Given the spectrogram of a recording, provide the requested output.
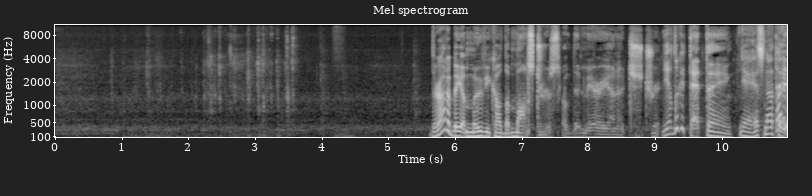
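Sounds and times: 
typing on a computer keyboard: 0:02.1 - 0:03.7
speech: 0:05.6 - 0:10.9.

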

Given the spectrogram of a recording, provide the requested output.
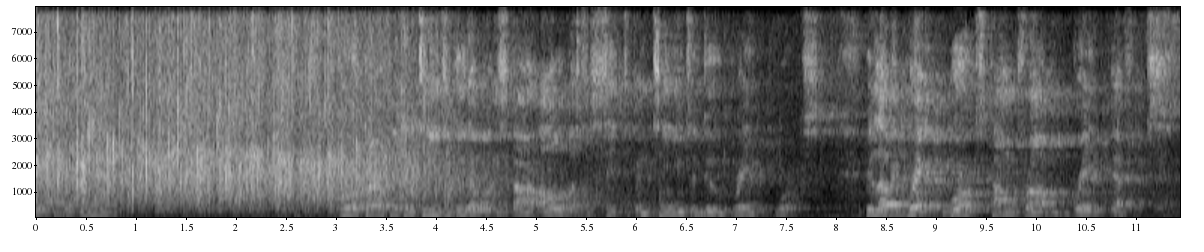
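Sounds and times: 
crowd applauding with hand clapping: 0:00.0 - 0:04.5
speech: 0:03.0 - 0:11.4.

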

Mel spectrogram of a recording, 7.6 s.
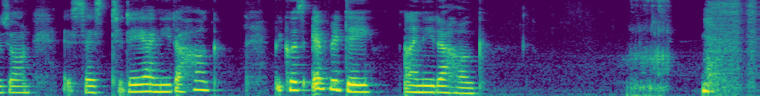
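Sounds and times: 
speech: 0:00.0 - 0:05.0, 0:06.3 - 0:07.4
slurping English breakfast tea from a pink mug: 0:06.2 - 0:06.8.

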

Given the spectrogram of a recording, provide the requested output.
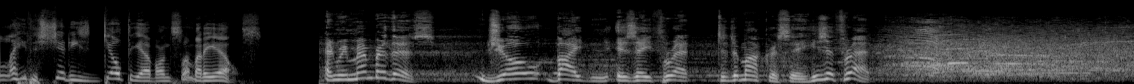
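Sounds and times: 
speech: 0:00.0 - 0:09.2
crowd cheering: 0:08.7 - 0:11.3.

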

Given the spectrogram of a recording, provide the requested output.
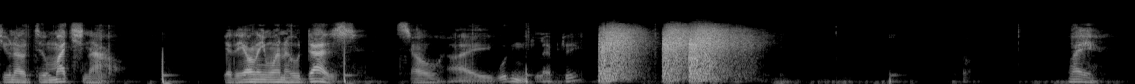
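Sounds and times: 
speech: 0:00.0 - 0:01.2, 0:02.2 - 0:05.9, 0:10.7 - 0:11.1
gun loaded with blanks firing in a radio drama: 0:06.0 - 0:07.7.

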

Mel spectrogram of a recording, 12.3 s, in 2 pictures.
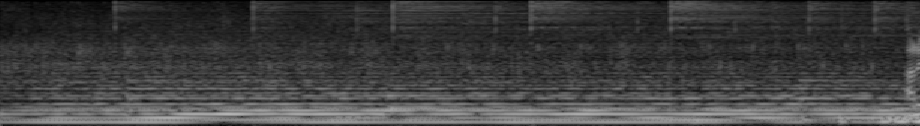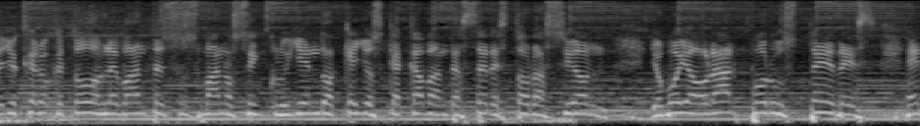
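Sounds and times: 
audience applauding: 0:00.0 - 0:11.4
speech: 0:06.1 - 0:12.2.

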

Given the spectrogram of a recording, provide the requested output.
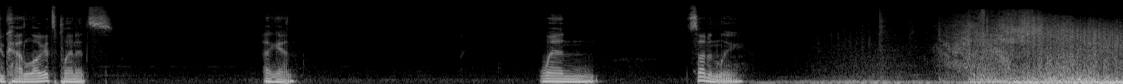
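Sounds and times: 
speech: 0:00.0 - 0:01.2, 0:02.6 - 0:03.0, 0:05.4 - 0:06.1, 0:06.9 - 0:07.5
low steady hum: 0:00.0 - 0:11.2
explosion rocking the starship USS Lovelace: 0:07.5 - 0:11.2.

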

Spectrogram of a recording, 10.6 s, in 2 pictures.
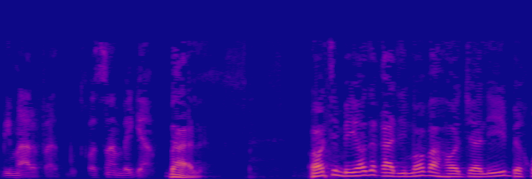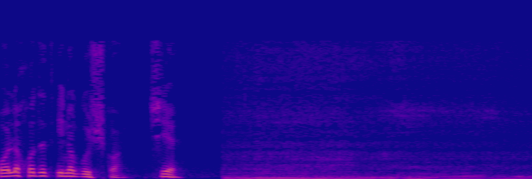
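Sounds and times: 
speech: 0:00.0 - 0:02.2, 0:03.1 - 0:07.2
Honda motorcycle engine droning: 0:07.6 - 0:10.6.

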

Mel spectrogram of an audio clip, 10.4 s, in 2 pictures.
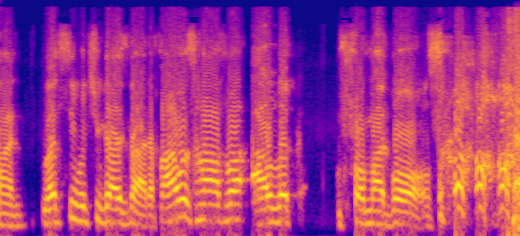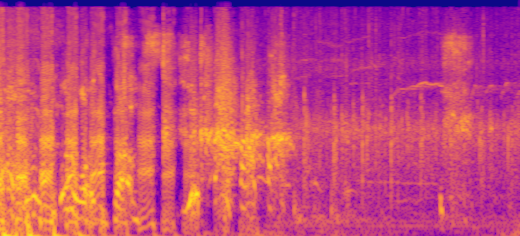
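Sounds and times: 
speech: 0:00.0 - 0:08.4, 0:09.6 - 0:09.9
chuckling: 0:04.4 - 0:10.3
applause: 0:07.6 - 0:10.3.

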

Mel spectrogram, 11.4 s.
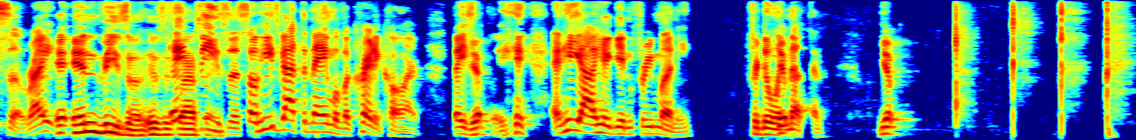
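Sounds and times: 
speech: 0:00.0 - 0:09.1
laughter: 0:00.6 - 0:02.8, 0:04.6 - 0:06.4
hand claps: 0:09.6 - 0:11.3.

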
